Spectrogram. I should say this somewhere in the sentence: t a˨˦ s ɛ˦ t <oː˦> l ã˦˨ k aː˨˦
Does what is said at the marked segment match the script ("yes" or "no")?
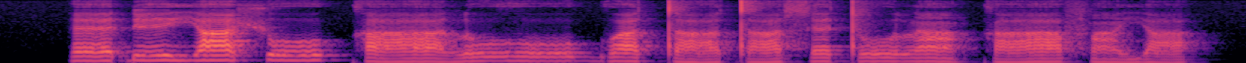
yes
